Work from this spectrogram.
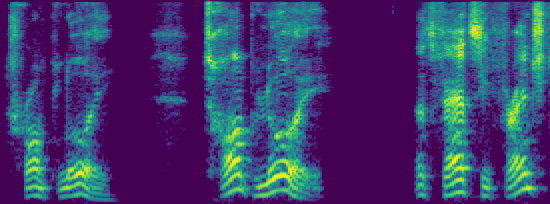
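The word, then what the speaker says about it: trompe-l'œil: And you know, you just sound all fancy and sophisticated when you pronounce it trompe l'oeil.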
